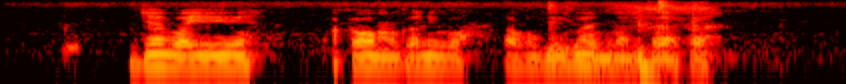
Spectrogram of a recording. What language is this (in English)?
Kinyarwanda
